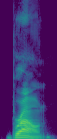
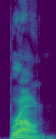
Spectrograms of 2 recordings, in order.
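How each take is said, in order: Both takes have the same delivery.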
